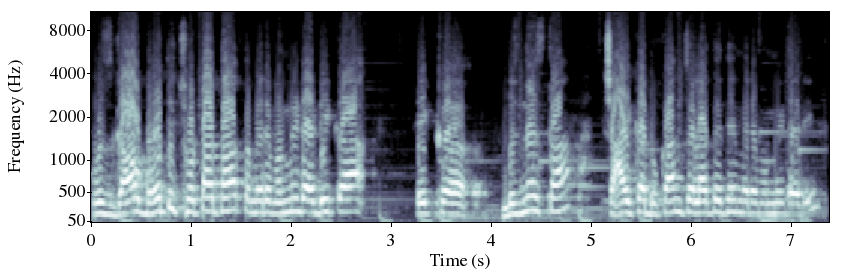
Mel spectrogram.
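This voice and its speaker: Man, high voice, motivational seminar speaker, repetitive emphatic phrasing, questions to listeners, music underneath. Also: steady tone, unhurried, a little mellow, poor audio. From Maharashtra, India. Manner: interactive, asks the audience questions, repeats phrases for emphasis. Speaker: motivational speaker for direct selling. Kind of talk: motivational seminar speech with personal anecdotes.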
